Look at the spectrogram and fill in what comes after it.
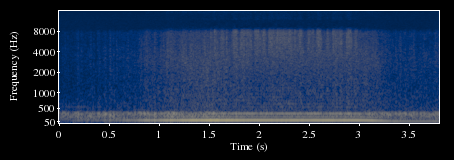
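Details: Antarctic blue whale Z call, a distinctive call detected with sonobuoys to find calling whales, sped up so humans can hear it: a long, loud, low tonal hum held steady about two seconds, then dropping to a lower pitch.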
